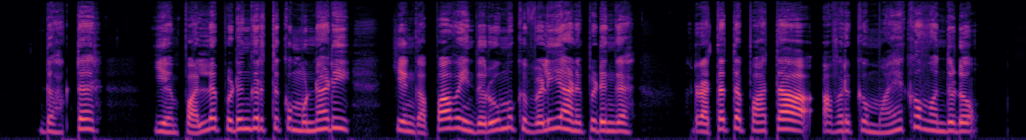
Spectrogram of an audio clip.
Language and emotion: Tamil, fearful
